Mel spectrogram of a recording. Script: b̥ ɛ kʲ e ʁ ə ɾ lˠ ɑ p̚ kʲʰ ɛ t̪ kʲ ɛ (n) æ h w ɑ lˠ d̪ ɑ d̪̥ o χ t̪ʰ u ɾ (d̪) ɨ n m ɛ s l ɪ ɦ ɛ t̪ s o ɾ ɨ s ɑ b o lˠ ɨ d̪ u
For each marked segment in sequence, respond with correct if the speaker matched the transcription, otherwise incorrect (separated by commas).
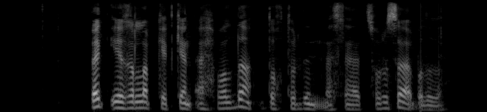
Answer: correct, correct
